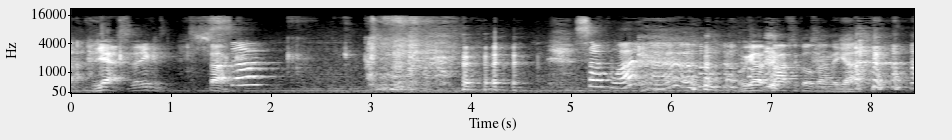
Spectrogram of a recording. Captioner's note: laughter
